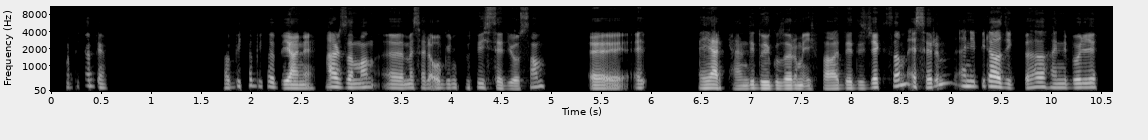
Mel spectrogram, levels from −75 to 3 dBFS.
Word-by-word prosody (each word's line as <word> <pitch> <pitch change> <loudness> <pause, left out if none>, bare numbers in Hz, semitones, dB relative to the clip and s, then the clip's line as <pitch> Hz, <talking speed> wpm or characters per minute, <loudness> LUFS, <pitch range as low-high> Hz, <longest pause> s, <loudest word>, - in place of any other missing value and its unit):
Tabii, 165 - -19
tabii. 205 -10 -8 1.1
Tabii, 150 +7 -8
tabii. 215 -2 -11
Tabii, 170 -7 -3
yani, 135 -1 +5
her 180 - +5
zaman, 160 +1 -1
eee, 140 -1 0
mesela 140 0 -4
o - - -1
gün 145 +1 -8
kötü 145 +3 -9
hissediyorsam, 130 - -4 0.4
eee, 60 0 +3
e - - -2 0.5
eğer 135 0 +5
kendi 115 +3 -4
duygularımı 120 -1 +3
ifade 115 +3 -1
edeceksem 165 - 0
eserim, 290 - -2
hani, 205 -2 -1
birazcık 180 -9 +4
daha, 180 +2 +1
hani, 155 -1 -4
böyle 160 +1 +2
150 Hz, 155 wpm, -24 LUFS, 125-175 Hz, 1.1 s, yani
